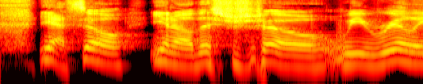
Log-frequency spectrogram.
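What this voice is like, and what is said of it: Usual voice. Nothing is said of it.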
